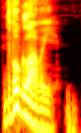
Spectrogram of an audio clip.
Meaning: two-headed, double-headed, bicephalous
- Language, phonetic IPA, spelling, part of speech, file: Russian, [dvʊˈɡɫavɨj], двуглавый, adjective, Ru-двуглавый.ogg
